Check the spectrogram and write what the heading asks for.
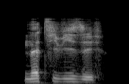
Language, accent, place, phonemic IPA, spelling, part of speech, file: French, France, Lyon, /na.ti.vi.ze/, nativiser, verb, LL-Q150 (fra)-nativiser.wav
- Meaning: to nativize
